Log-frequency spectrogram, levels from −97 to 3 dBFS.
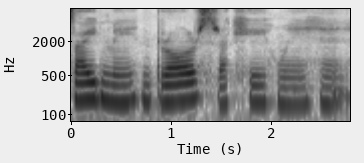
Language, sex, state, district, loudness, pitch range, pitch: Hindi, female, Arunachal Pradesh, Lower Dibang Valley, -18 LUFS, 160-185 Hz, 175 Hz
